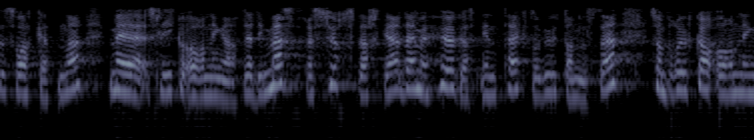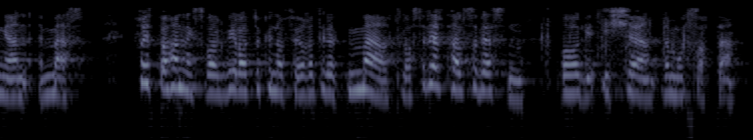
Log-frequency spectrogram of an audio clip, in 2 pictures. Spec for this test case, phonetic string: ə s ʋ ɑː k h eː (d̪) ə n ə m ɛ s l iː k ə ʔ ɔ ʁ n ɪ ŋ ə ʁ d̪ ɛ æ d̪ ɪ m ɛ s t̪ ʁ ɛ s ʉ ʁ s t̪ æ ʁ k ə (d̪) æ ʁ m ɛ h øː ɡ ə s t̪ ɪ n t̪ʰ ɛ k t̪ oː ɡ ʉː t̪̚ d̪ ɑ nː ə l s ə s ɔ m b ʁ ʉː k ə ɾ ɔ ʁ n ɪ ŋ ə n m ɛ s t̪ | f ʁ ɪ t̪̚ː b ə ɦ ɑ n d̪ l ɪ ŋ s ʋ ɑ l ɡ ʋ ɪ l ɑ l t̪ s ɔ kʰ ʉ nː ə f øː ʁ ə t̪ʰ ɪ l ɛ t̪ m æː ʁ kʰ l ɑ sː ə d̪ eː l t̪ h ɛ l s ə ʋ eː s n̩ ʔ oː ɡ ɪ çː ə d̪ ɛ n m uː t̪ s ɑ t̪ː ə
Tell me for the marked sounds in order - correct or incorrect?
incorrect: t̪, correct

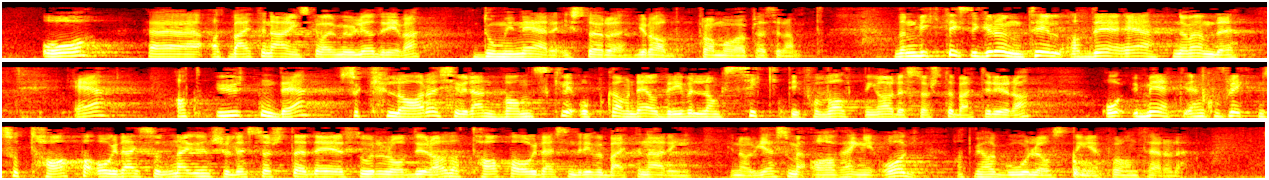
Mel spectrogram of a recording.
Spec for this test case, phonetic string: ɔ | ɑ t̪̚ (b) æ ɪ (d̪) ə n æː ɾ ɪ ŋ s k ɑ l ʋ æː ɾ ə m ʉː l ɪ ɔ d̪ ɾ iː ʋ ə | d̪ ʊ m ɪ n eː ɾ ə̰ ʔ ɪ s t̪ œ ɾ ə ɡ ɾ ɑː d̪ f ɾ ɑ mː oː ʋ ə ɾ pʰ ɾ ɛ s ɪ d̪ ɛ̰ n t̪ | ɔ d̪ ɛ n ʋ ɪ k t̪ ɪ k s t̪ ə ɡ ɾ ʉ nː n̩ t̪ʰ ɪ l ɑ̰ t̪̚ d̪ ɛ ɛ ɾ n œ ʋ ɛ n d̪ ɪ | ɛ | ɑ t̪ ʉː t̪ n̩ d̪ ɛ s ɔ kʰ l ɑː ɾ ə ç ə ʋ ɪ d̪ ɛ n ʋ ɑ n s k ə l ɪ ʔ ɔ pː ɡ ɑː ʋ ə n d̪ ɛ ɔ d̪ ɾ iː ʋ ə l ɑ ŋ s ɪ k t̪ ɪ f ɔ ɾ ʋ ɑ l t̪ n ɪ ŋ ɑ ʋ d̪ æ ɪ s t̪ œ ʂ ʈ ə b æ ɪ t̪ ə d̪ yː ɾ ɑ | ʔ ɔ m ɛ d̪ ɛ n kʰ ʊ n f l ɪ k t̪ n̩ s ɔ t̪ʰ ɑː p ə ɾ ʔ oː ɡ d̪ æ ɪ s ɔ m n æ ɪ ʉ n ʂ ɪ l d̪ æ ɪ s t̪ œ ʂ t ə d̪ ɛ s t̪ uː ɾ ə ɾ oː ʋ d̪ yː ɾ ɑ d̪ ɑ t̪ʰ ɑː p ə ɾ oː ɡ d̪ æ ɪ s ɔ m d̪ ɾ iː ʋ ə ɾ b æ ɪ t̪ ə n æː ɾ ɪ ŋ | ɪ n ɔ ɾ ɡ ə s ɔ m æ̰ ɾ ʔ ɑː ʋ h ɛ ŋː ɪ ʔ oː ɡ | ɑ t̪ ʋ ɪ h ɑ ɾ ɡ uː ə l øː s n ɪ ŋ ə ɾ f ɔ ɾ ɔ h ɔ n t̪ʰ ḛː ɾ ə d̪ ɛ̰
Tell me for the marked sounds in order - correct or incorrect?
correct, incorrect: t̪

